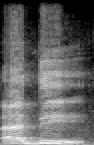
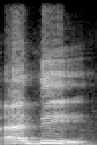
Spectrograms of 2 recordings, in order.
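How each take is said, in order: First: The d is followed by an i vowel. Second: The d is followed by an i vowel.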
